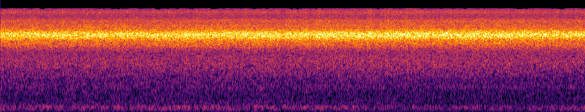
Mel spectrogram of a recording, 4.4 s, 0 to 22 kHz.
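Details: Periodical cicadas of the 17-year Brood XIV in Frankfort, central Kentucky, June 2008, about two weeks after mass emergence in late May; a dense, steady high-pitched hiss-like chorus fills the air without pause, quieter than at its peak.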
